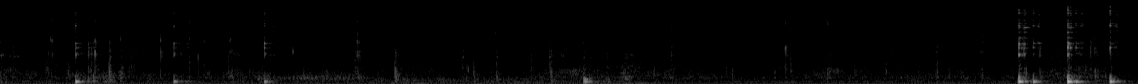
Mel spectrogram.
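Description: A person quietly chewing a mouthful of paella, with a few soft clicks at first. Near the end comes a quick run of louder sharp clicks.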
